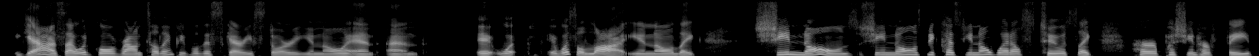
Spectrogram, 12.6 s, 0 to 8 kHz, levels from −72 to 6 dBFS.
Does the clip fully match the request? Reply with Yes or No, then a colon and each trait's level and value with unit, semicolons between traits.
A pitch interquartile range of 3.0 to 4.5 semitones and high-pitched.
Yes: average, 4.2 semitones; high, 220 Hz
